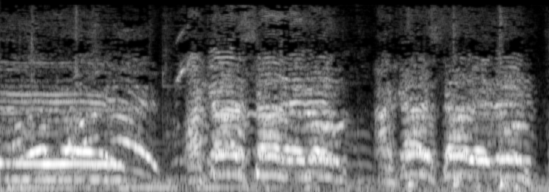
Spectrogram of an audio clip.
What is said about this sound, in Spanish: Así de animados cantaban en el autobús que les llevaba de camino al aeropuerto de China.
